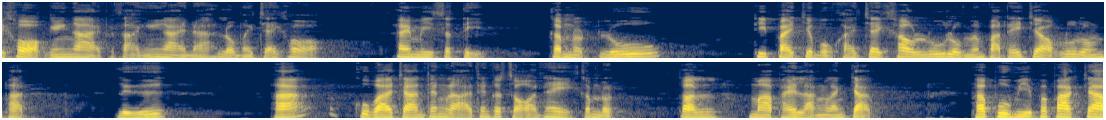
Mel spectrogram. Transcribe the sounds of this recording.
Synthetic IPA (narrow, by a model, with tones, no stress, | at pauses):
kʰa˥˩wʔɔː˨˩k̚ŋaː˥˩jŋaː˥˩jpʰa˧saː˩˦ŋaː˥˩jŋaː˥˩jna˦˥lo˧mha˨˩jt͡ɕa˧jkʰa˥˩wʔɔ̰ː˨˩k̚ | ha˥˩jmiː˧sa˧t̪i˨˩ʔ | ka˧mno˨˩t̪̚ɾuː˦˥ | t̪ʰiː˥˩pa˧jt͡ɕa˧˩muː˨˩kʰaː˩˦jt͡ɕa˧jkʰa˥˩wɾuː˦˥lo˧msa˩˦mpʰa˨˩t̪̚ha˥˩jt͡ɕa˧˩ʔɔː˨˩k̚ɾuː˦˥˩lo˧ma˦pʰa˨˩t̪̚ | ɾɯː˨˩˦ | pʰa˦˥kʰuː˧baː˧t͡ɕaː˧nt̪ʰaː˦˥˩ŋlaː˨˦jt̪ʰa˥˩ŋkʰɔ˥˩sɔː˩˦nɦa˥˩jka˧mno˨˩t̪̚ | t̪ɔː˧nmaː˧pʰaː˧jla˩˦ŋla˩˦ŋt͡ɕaː˨˩k̚ | pʰa˦˥pʰuː˥˩miː˧pʰɾa˦˥pʰaː˥˩k̚t͡ɕaː˥˩w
